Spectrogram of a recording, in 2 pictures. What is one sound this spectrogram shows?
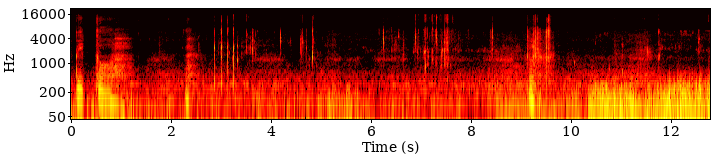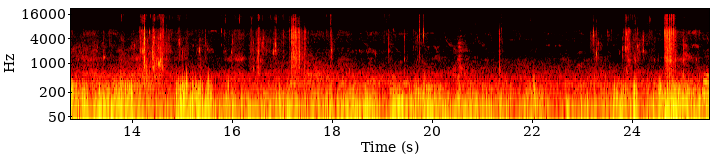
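Shallow water trickles and ripples over stones.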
